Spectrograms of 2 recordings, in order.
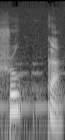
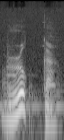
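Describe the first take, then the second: First: The word begins with an sh sound. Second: The word begins with an r sound. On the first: This is how it is said in the Huilliche region. "Shuka es la pronunciación en Tsesungun" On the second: This is how it is said in other regions. "En otros territorios se pronuncia ru- ruka"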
